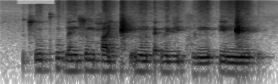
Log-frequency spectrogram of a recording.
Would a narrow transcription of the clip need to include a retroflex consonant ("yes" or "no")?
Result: no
